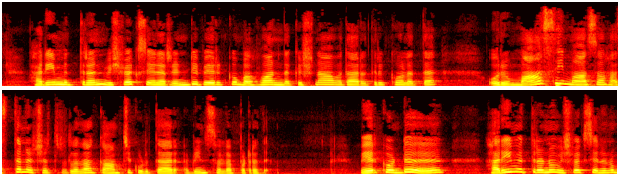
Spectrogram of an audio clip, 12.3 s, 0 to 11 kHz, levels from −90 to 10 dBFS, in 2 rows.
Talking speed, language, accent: 100 wpm, Tamil, native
